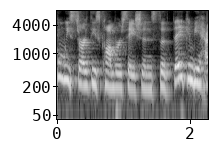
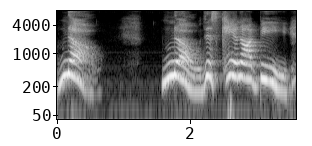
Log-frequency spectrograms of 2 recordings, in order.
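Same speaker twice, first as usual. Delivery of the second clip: put-on pushy, aggressive tone, loud and pitched up; 5 semitones higher, 5 dB louder than usual. Retelling what a woman in front of them said, imitating a woman's aggressive voice. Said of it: "she had an aggressive voice".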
